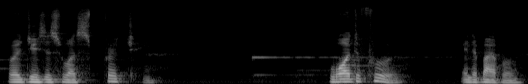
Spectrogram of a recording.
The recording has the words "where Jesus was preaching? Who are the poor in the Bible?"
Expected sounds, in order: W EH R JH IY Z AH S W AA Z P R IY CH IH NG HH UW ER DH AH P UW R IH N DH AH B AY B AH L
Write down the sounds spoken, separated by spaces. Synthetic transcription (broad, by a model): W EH JH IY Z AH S W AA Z P R IY CH IH NG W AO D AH F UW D IH N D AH B AY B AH L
